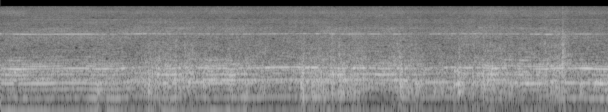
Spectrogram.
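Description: A vacuum cleaner rolls across a hard floor.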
